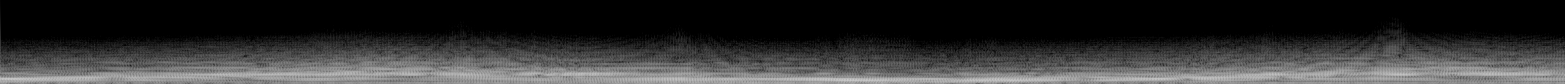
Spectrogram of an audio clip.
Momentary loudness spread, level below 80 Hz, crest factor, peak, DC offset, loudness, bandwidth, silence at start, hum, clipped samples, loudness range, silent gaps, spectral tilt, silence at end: 4 LU; -32 dBFS; 12 dB; -6 dBFS; under 0.1%; -20 LUFS; 4.8 kHz; 0 s; none; under 0.1%; 1 LU; none; -11 dB/octave; 0 s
